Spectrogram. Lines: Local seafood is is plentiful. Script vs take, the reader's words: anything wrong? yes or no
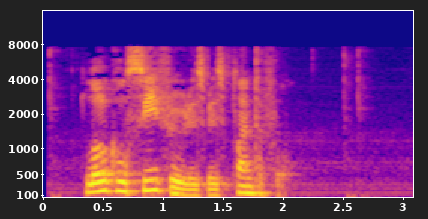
no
